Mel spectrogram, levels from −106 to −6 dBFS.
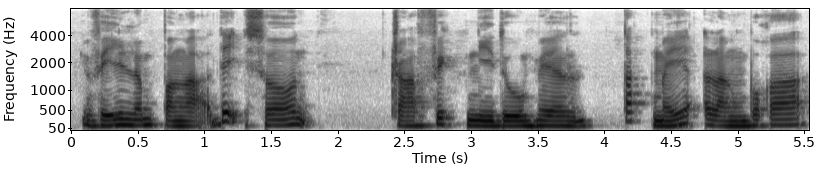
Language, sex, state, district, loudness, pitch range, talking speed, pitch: Mizo, male, Mizoram, Aizawl, -16 LUFS, 120-140 Hz, 160 wpm, 125 Hz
